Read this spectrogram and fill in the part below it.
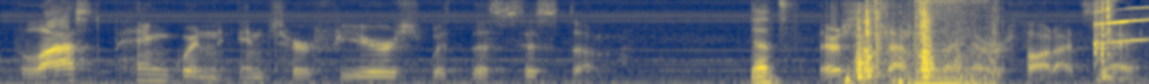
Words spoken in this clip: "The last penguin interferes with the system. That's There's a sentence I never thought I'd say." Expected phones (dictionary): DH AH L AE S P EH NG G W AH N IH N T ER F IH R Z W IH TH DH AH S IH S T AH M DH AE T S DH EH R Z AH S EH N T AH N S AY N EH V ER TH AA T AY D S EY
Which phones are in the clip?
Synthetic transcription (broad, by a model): DH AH L AE S P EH NG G W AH N IH N T ER F IH R Z W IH DH AH S IH S T AH M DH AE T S DH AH R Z AH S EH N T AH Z AY N EH V ER TH AA T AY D S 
